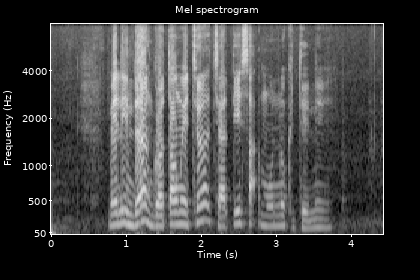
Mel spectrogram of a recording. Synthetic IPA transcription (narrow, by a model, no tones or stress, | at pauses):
melind̪aŋɡɔt̪ɔŋmed̥ʒ̥ɔ̤d̥ʒ̥ä̤t̪isa̰ʔmunuɡ̥ə̤̥ɖ̪̥e̤ne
